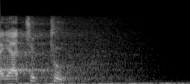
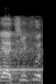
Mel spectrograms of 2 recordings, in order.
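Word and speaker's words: يجبّ: Itu bacanya bukan yajibu tapi apa? Yajubu ayaktau.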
